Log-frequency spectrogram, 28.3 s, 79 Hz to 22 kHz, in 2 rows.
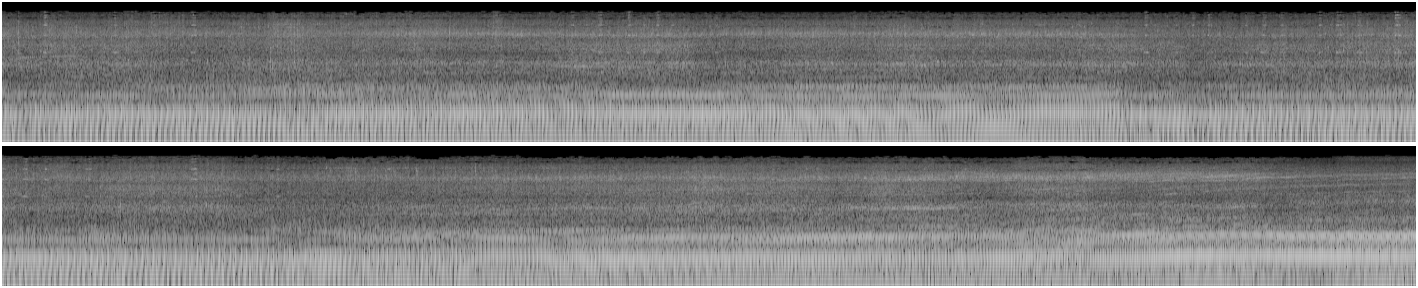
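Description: Kawasaki KFX 700 V-Force quad's V-twin engine running at low to moderate throttle, its pitch easing up and down with the throttle, then climbing steadily for the last few seconds.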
